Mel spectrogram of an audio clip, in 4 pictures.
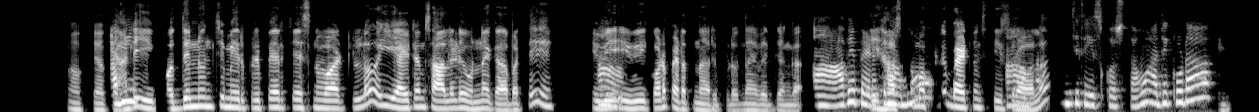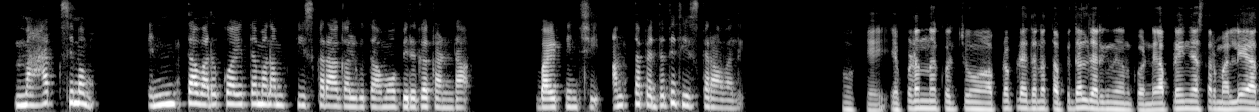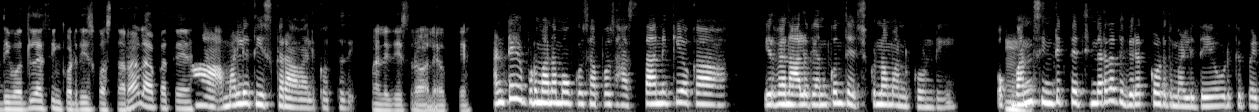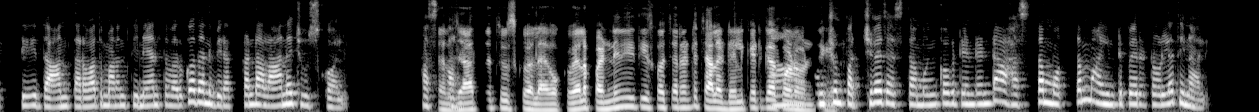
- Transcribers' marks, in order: in English: "ప్రిపేర్"; in English: "ఐటెమ్స్ ఆల్రేడీ"; in English: "మ్యాక్సిమం"; in English: "సపోజ్"; in English: "వన్స్"; in English: "డెలికేట్‌గా"
- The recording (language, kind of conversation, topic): Telugu, podcast, మీ కుటుంబ సంప్రదాయాల్లో మీకు అత్యంత ఇష్టమైన సంప్రదాయం ఏది?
